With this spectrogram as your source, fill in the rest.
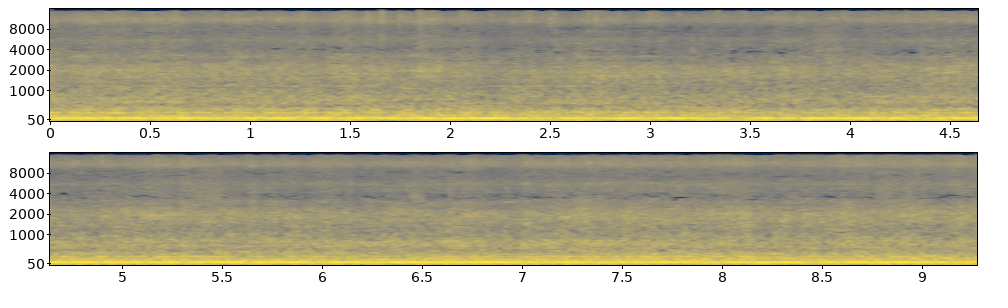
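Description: A car engine idles with a steady, deep rumble close by.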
